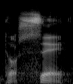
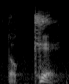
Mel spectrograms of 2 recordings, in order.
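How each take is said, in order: First: The middle consonant is a soft s sound. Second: The middle consonant is a hard k sound. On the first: The speaker calls it wrong. "the C turns into a soft C in front of E" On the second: The speaker calls it right. "You want it to stay hard"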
